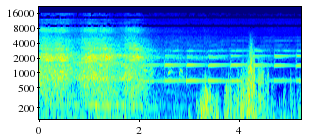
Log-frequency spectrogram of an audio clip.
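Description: Nankai commuter electric train running through a station: its wheels rumble and clatter over the rail joints in a steady rhythm, fading away about two seconds in as the last car passes. A faint ringing and a few low thumps follow.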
